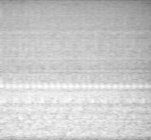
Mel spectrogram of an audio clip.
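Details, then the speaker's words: Running petrol engine at idle, crankcase breather hose seal removed to induce a leak, located with an acoustic camera on the intake pipe: thin steady whistle of air sucked in over quiet idle — intake air leak. "And if we zoom out a bit and then just go to single source, you can see that it's picking up that area as a source of high noise."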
